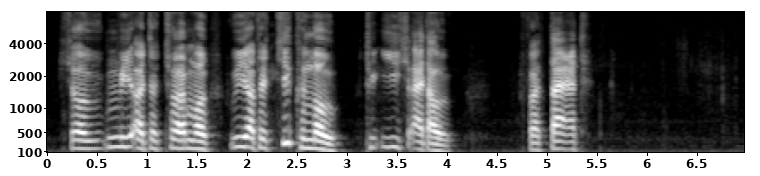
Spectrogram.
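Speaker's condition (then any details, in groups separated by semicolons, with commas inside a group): Hearing loss with cochlear implant; cannot judge own voice, distorted when yelling at high volume, relies on others' volume feedback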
